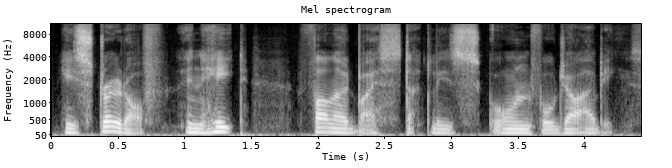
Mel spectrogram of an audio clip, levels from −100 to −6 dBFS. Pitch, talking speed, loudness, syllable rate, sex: 110 Hz, 135 wpm, -18 LUFS, 4.5 syllables/s, male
